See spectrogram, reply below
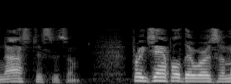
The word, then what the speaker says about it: Gnosticism: It was, for shorthand, called Gnosticism, with a silent G, Gnosticism,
